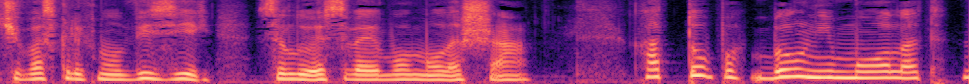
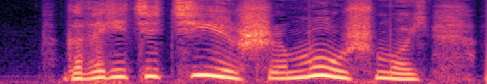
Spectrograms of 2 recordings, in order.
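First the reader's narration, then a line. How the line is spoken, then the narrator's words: Frightened pleading woman. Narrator (Russian): взмолилась испуганная столь странными речами Лейла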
